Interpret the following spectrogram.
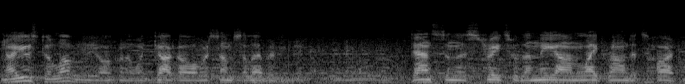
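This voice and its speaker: Jaded cynical city man, played by an actor, lowish voice, old film dialogue, muffled sound. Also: normal speed, natural voice. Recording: dull 1930s film soundtrack, loud music behind.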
